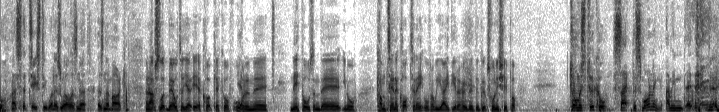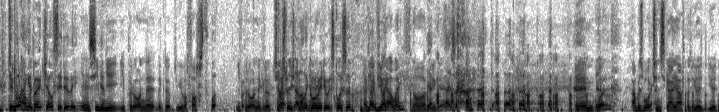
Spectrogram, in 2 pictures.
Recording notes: LIVE from the Radisson RED in Glasgow.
